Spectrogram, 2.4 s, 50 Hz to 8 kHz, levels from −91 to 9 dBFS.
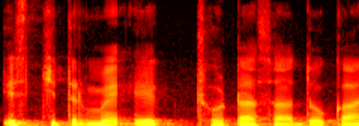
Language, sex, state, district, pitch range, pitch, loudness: Hindi, male, Jharkhand, Palamu, 110-115 Hz, 110 Hz, -18 LUFS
